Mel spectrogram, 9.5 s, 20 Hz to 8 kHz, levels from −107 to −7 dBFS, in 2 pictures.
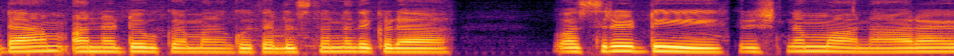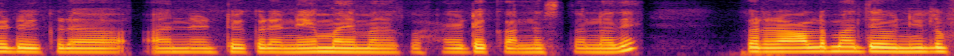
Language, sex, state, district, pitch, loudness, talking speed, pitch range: Telugu, female, Andhra Pradesh, Annamaya, 170 Hz, -18 LUFS, 130 wpm, 160-180 Hz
